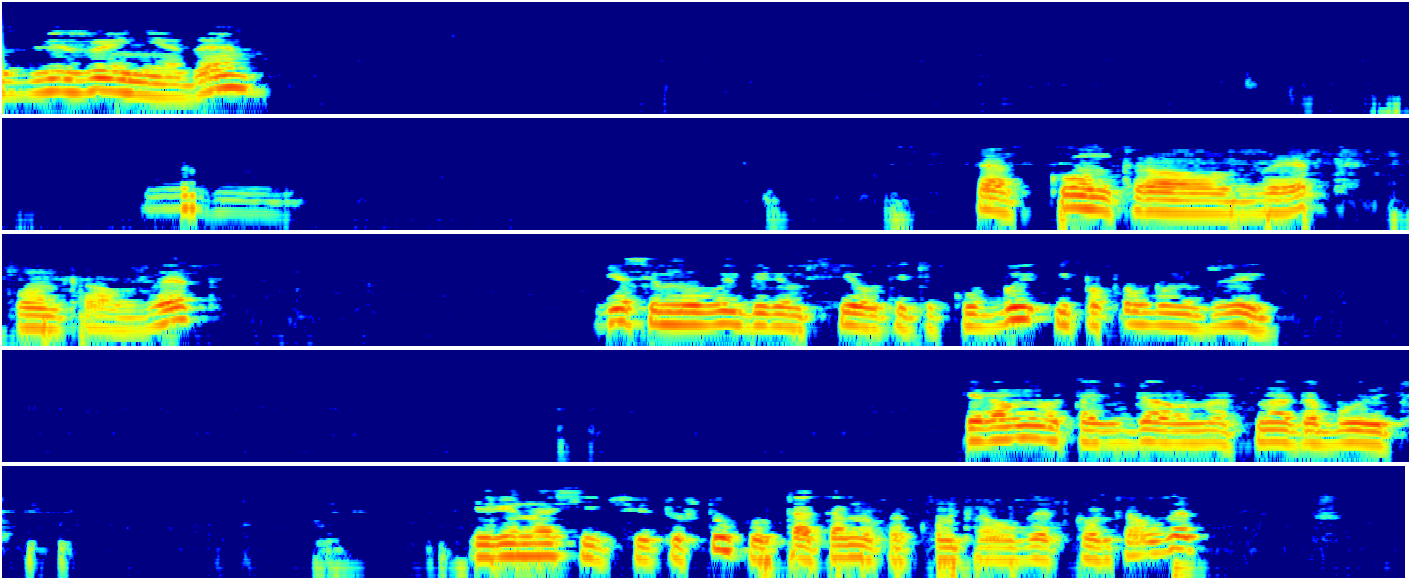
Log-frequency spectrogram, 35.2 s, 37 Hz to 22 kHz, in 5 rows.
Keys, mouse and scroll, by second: 13.0 ctrl+z, 14.0 ctrl+z, 17.2 click, 19.4 g, 23.9 click, 26.6 click, 28.1 g, 30.5 ctrl+z, 32.1 ctrl+z, 32.8 ctrl+z.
